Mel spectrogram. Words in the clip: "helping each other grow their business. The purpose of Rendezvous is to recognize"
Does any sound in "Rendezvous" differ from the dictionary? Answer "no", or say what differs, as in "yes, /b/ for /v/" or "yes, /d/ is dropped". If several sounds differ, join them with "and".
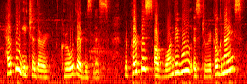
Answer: yes, /w/ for /ɹ/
